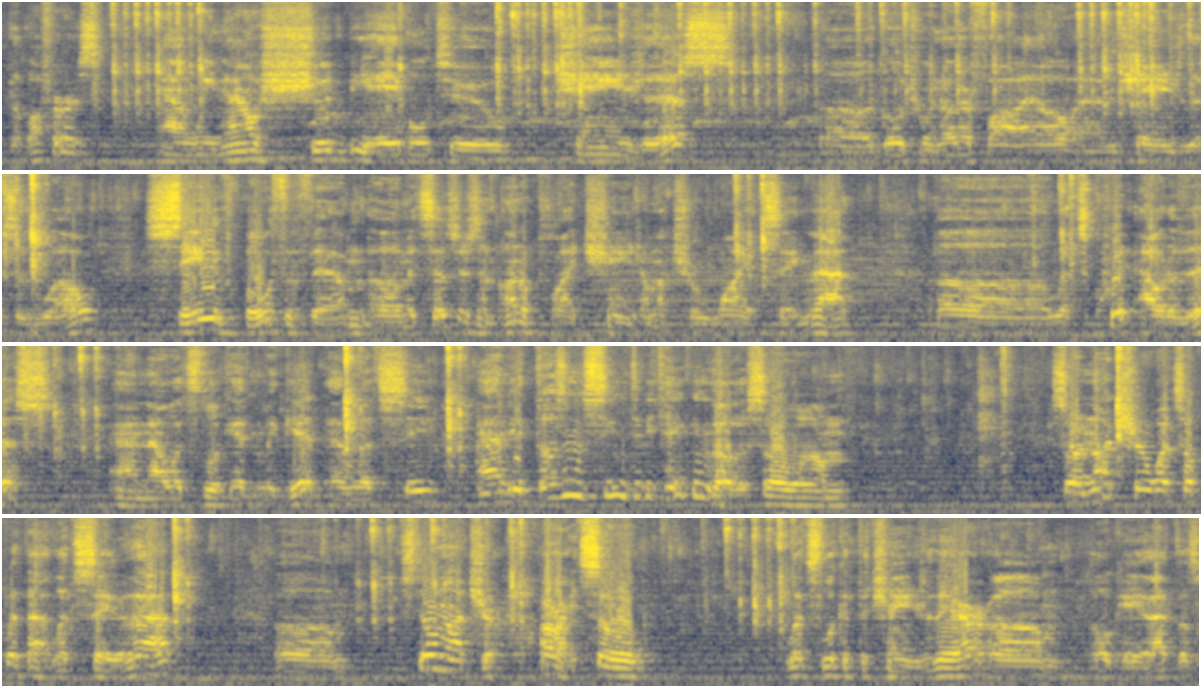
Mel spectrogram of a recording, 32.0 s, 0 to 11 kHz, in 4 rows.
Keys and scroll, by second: 0.7 ctrl+n, 0.9 ctrl+n, 1.0 ctrl+n, 1.2 ctrl+n, 1.3 ctrl+f, 1.6-4.2 typing, 2.8 ctrl+f, 4.5 ctrl+n, 4.9 ctrl+n, 5.0 ctrl+n, 5.2 ctrl+n, 5.3 ctrl+n, 5.7 ctrl+n, 5.9 ctrl+n, 6.0 ctrl+n, 6.2 ctrl+n, 6.4 ctrl+n, 6.6 ctrl+n, 6.9-8.2 typing, 8.2 ctrl+s, 12.9 ctrl+x, 13.1 ctrl+s, 15.1 q, 16.2 ctrl+x, 16.5 g, 18.3-19.0 typing, 23.4 typing, 25.1 typing, 26.2-27.9 typing, 28.8 Up, 29.0 Up, 29.2 Tab.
